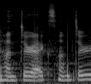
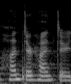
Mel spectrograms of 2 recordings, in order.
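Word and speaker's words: Hunter × Hunter: I blew my mind when I found out you're not supposed to pronounce the X and Hunter X Hunter. It's just called Hunter Hunter. Did you all know this? The anime. It's Hunter Hunter, not Hunter X Hunter.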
